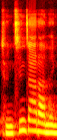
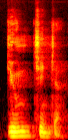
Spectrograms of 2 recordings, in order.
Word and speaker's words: 듄친자: 한국에는 듄 팬층인 듄친자라는 게 있는데 그 존재를 아는지 너무 궁금하고요. 그리고 한국에서 듄에 열광하는 이유가 뭐라고 생각하시는지 궁금합니다. 듄친자.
